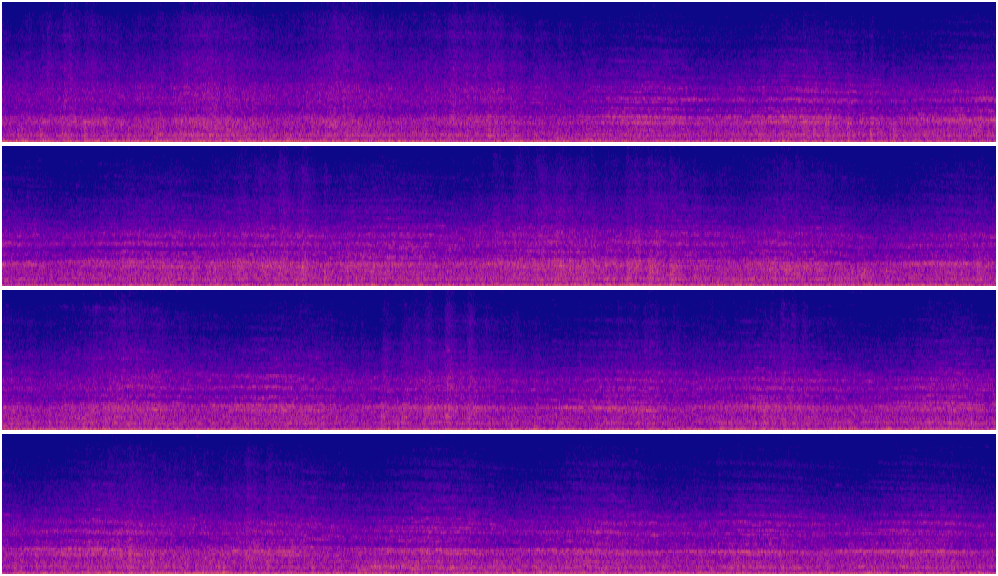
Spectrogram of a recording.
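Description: Freight train rolling past close by: gondola and tank cars rumbling and clattering steadily over the rails.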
